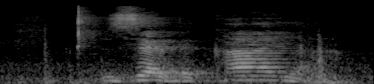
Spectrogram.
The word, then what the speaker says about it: Zedekiah: Zedekiah.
